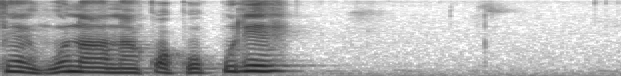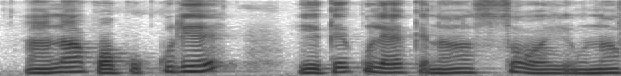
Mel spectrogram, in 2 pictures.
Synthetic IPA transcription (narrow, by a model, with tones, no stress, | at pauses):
fẽ˦˨ɡu˨˦nã˨˦˨nã˨˦˨kɔ˨ko˧ku˦li˦e˦ | ã˨nã˦kɔ˨ko˦ku˦li˦e˦ | je˨ke˦ku˦lɛ˨˦ke˨nã˨˦sɔ˦˨je˨u˨nã˨˦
